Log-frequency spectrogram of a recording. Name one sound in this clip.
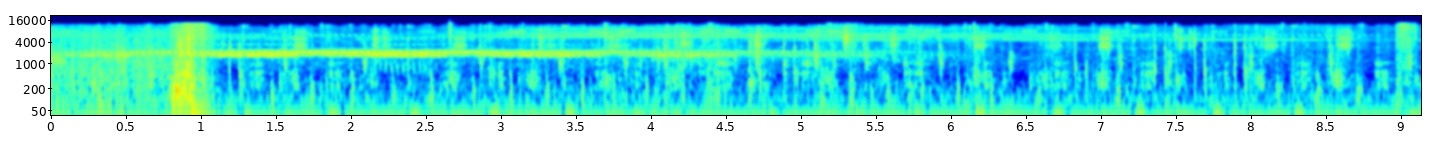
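Hands and feet scrape and tap against rough stone while climbing.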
